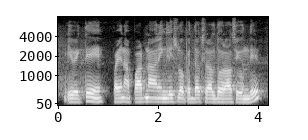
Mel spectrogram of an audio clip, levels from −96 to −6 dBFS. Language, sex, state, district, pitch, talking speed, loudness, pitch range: Telugu, male, Telangana, Mahabubabad, 120 Hz, 155 wpm, -15 LUFS, 115-120 Hz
